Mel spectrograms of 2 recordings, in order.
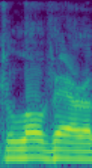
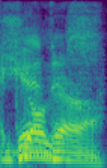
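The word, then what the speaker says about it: Llovera: Yeah, it's pronounced, it looks like Lovera, but it's Joe Vera.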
